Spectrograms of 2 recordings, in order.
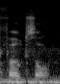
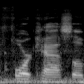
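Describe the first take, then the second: First: The word is squeezed into fewer, reduced syllables. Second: Every syllable is said as the word is written. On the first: "but it's pronounced the forecastle" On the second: "you have the forecastle"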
